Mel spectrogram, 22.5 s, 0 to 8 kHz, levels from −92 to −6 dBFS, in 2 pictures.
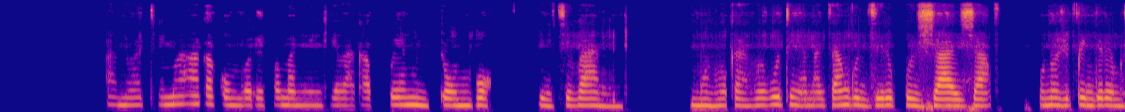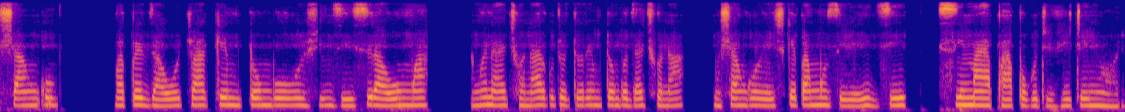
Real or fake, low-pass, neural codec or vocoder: real; 7.2 kHz; none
